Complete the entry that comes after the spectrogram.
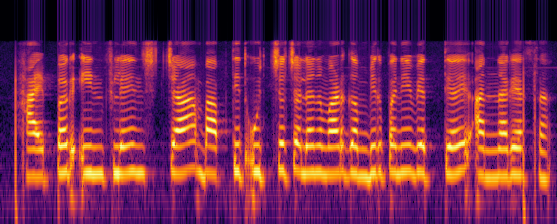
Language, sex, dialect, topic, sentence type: Marathi, female, Southern Konkan, banking, statement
